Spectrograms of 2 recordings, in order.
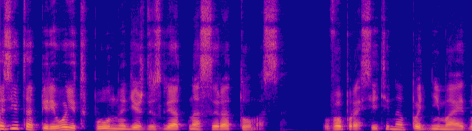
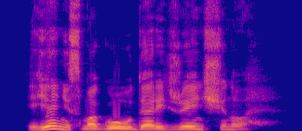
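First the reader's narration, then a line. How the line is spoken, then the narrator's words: Sighed, knight. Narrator (Russian): вздохнул рыцарь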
